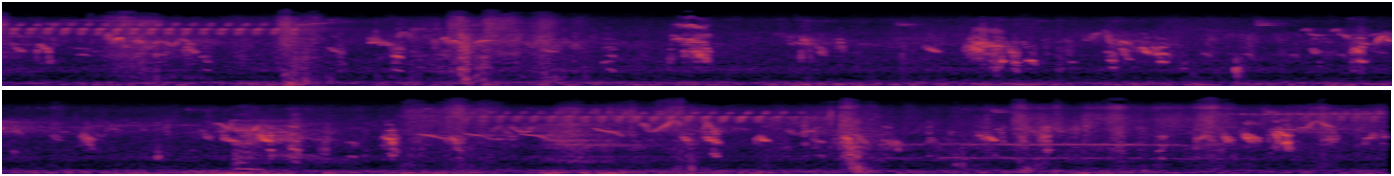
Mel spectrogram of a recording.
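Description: Four-week-old meat chickens peeping and clucking in short, scattered calls, with a few knocks.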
